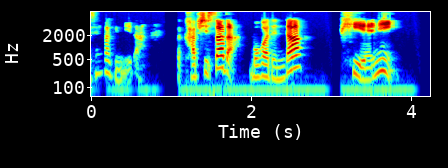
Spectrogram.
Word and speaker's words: 便宜: 便宜便宜 자, 발음 한번 볼게요.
